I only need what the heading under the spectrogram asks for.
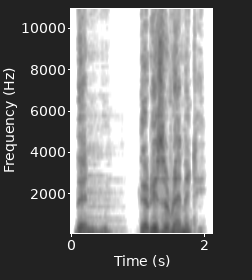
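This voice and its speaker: Comic audio story: desperate, self-important lord, played by a man, husky and gravelly, hugely melodramatic swings. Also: medium pitch, huge pitch swings, measured pace, no room sound, pitched below the performer's own voice, exaggerated voice. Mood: anxious disbelief. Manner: melodramatic, indignant, exclamatory. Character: pompous, desperate, afflicted male aristocrat.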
